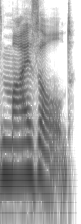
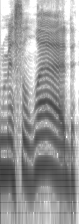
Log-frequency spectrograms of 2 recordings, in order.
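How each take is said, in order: First: It is said as one word, my-zuld. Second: It is said as two parts, miss-led. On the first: This is a misreading from only seeing it written. The speaker calls it wrong. "is misled" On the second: This is the word as it is meant. The speaker calls it right. "people think the word misled"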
